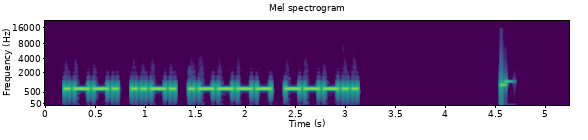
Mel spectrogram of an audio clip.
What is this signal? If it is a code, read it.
Morse code, heard as a keyed tone, about 25 wpm, 700 Hz. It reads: PF18
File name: practice / 25wpm / Four Letter-Number Combinations - 25wpm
